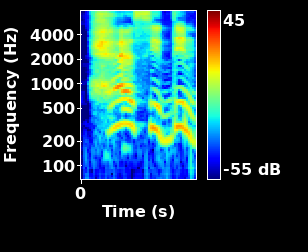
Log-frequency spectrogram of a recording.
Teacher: ہا کو حلق سے نکالنا ہے سانس کے ساتھ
